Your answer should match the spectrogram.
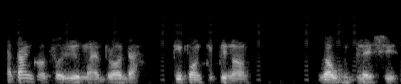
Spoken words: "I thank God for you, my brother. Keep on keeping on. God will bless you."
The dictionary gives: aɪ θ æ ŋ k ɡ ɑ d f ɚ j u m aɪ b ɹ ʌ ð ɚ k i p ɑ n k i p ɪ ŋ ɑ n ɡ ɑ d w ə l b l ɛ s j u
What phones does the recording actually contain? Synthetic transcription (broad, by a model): aɪ t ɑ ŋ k ɡ ɑ d f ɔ j u m aɪ b ɹ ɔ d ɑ k i p ɑ n k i p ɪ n ɑ n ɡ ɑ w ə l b l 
